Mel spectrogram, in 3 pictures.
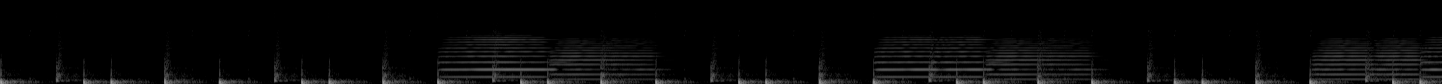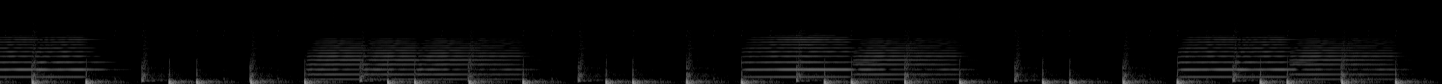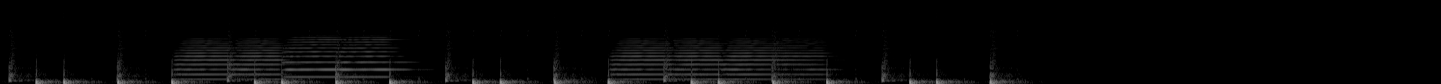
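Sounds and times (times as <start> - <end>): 
rock beat: 0.0 - 39.0
trumpet: 4.4 - 6.8, 8.8 - 11.2, 13.2 - 15.7, 17.5 - 19.9, 21.8 - 24.2, 26.2 - 28.6, 30.6 - 33.1, 35.0 - 37.4.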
